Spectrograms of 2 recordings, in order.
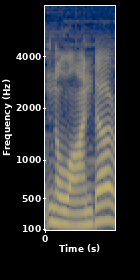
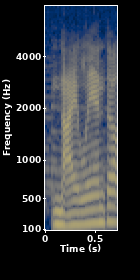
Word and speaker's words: Nalanda: So my name's pronounced Nalanda, right? And, it's funny because... Okay, actually I lied. It's not funny. But people always call me, Nylanda a lot, or Nalanda. I get that a lot.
